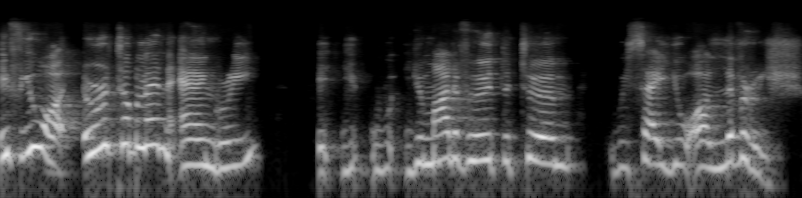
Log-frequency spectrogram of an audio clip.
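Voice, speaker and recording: A woman talks at a moderate pace and high pitch with very wide pitch swings. Her loudness swings widely too. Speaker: doctor and holistic health practitioner. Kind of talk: online talk answering questions.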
